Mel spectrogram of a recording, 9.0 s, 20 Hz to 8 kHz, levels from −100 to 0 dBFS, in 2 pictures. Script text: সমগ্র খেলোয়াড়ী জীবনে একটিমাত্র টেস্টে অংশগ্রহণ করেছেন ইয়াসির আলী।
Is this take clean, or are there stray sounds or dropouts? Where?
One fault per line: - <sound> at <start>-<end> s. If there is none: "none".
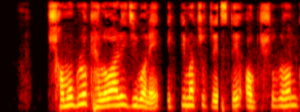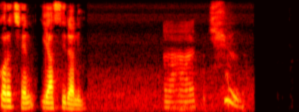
- dropout at 3.3-3.3 s
- sneeze at 6.9-8.2 s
